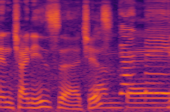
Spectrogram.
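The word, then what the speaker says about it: 干杯: Ganbei. Ganbei.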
